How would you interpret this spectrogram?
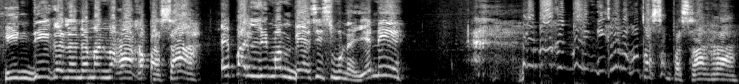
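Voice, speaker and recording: A woman's voice: big pitch swings, moderate pace, pushed and bright, heavily acted. A woman playing a scolding, exasperated, belittling Filipino mother in a radio drama, with a nagging, mocking delivery. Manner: nagging, mocking, shrill outbursts. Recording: clear background noise.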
